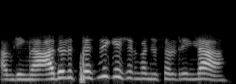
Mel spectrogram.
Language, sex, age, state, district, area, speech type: Tamil, female, 30-45, Tamil Nadu, Perambalur, rural, conversation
